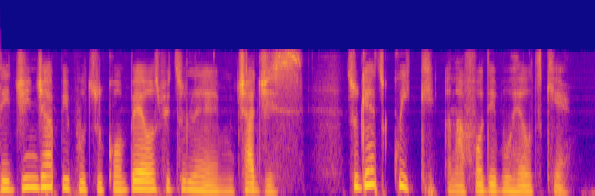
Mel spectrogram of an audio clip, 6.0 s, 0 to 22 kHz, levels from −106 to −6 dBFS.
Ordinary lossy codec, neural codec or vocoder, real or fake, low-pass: none; none; real; 7.2 kHz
